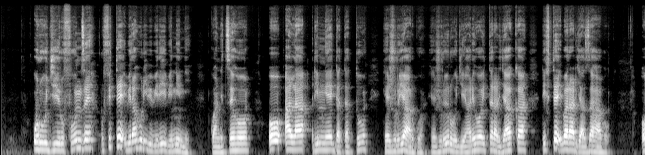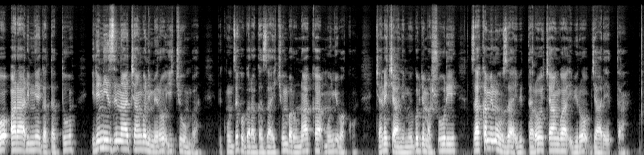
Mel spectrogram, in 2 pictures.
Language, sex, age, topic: Kinyarwanda, male, 18-24, education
